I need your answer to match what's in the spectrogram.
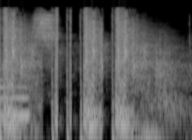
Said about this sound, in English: Gunshots from my nigga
